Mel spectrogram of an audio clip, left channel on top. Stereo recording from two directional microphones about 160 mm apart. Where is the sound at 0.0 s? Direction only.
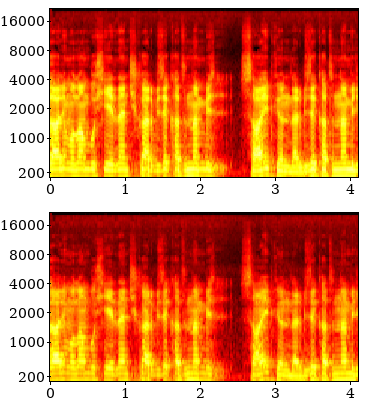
30° left (ahead or behind).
